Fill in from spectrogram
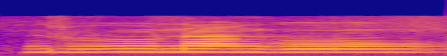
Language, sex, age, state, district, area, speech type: Bodo, female, 60+, Assam, Kokrajhar, rural, spontaneous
